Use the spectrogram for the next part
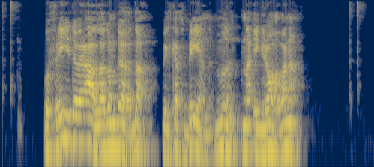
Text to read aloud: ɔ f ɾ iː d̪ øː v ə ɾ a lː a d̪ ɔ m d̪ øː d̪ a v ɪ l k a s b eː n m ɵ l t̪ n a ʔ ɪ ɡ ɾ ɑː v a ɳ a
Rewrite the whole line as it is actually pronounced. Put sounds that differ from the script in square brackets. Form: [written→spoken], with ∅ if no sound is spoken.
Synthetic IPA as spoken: ɔ f ɾ iː d̪ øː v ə ɾ a lː a d̪ ɔ m d̪ øː d̪ a v ɪ l k a s b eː n m ɵ l t̪ n a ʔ ɪ ɡ ɾ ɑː v a ɳ a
